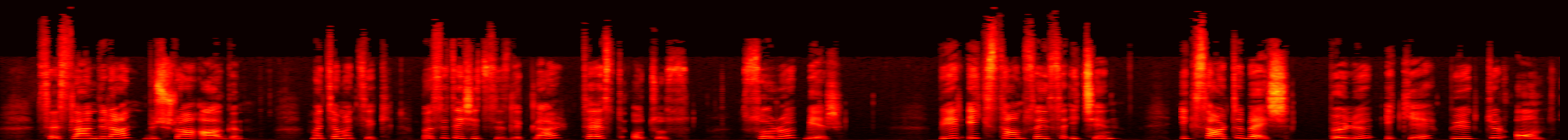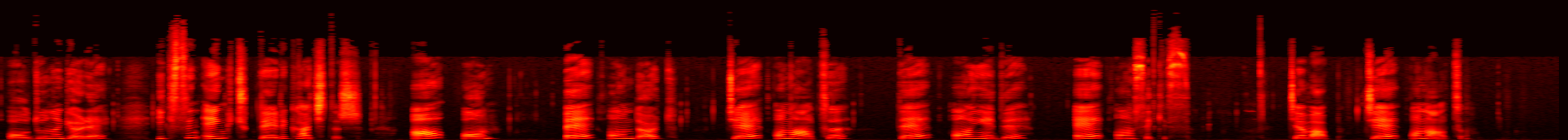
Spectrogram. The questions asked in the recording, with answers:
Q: Bir x tam sayısı için x artı 5 bölü 2 büyüktür 10 olduğuna göre x'in en küçük değeri kaçtır?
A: Cevap C 16.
